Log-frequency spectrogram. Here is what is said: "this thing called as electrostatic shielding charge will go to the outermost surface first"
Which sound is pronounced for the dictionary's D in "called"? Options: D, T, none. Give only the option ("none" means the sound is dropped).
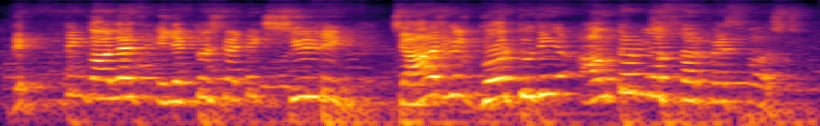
none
